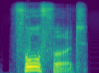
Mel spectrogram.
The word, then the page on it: forefoot: British English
